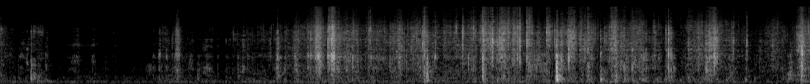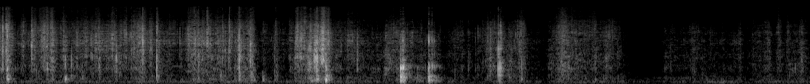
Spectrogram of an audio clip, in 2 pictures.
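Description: Plastic packaging crinkling and rustling as it is handled and pulled out of a cardboard box by hand. There is a dense run of crackles from about two seconds in, and it eases off shortly before the end.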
